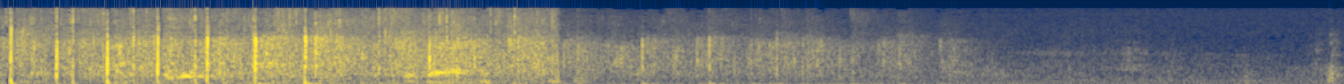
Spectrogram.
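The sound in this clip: Church audience applauding to welcome a guest speaker: dense, even clapping for about three seconds, then thinning and fading gradually into near silence.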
